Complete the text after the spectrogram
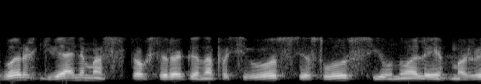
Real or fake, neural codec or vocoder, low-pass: real; none; 5.4 kHz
